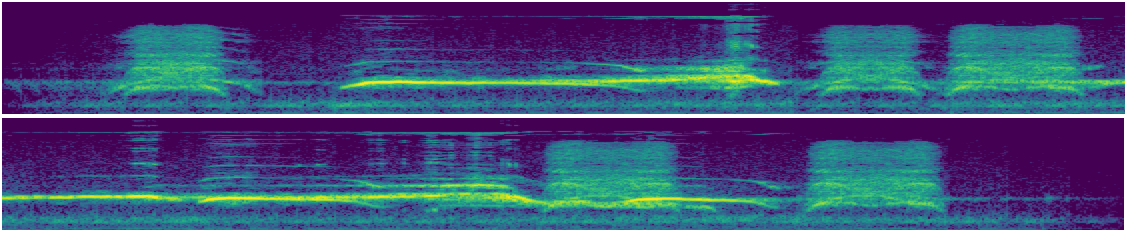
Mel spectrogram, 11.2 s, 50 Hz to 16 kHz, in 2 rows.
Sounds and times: Elictronically altered fox barks 0:06.4 - 0:10.4

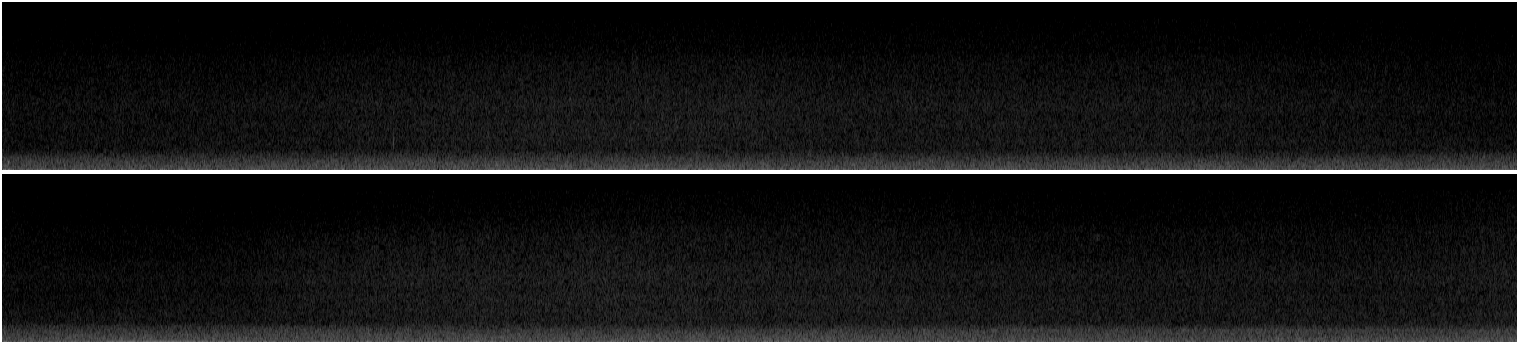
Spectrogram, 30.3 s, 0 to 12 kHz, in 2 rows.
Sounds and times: Wind 0:00.0 - 0:30.3

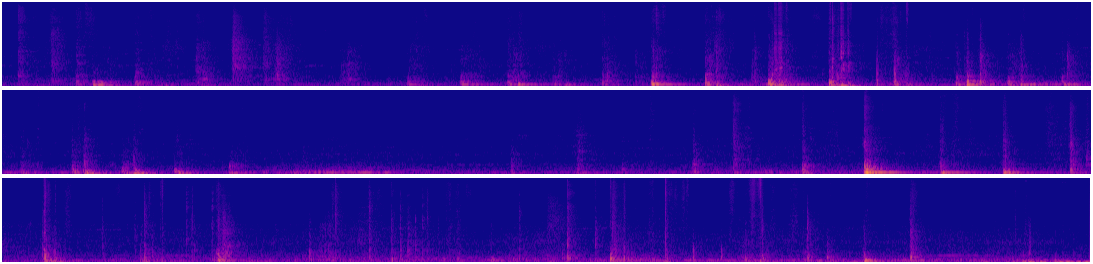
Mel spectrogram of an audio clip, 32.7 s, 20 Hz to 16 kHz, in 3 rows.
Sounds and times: running up wooden stairs 0:05.2 - 0:12.9

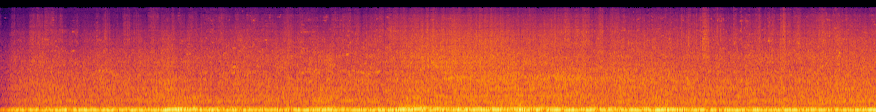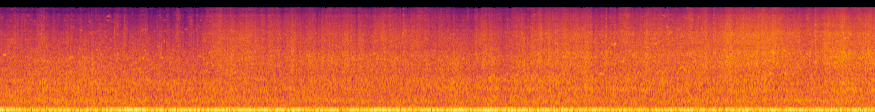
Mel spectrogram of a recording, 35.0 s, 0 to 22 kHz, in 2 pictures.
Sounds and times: Tanks on the street, tracks creaking 0:00.0 - 0:35.0

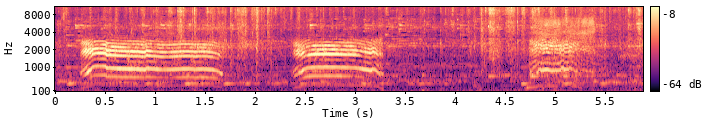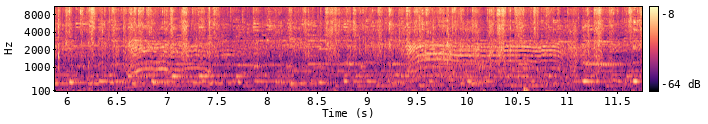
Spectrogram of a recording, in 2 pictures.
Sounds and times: flock of sheep moving from right to left 0:00.0 - 0:11.7

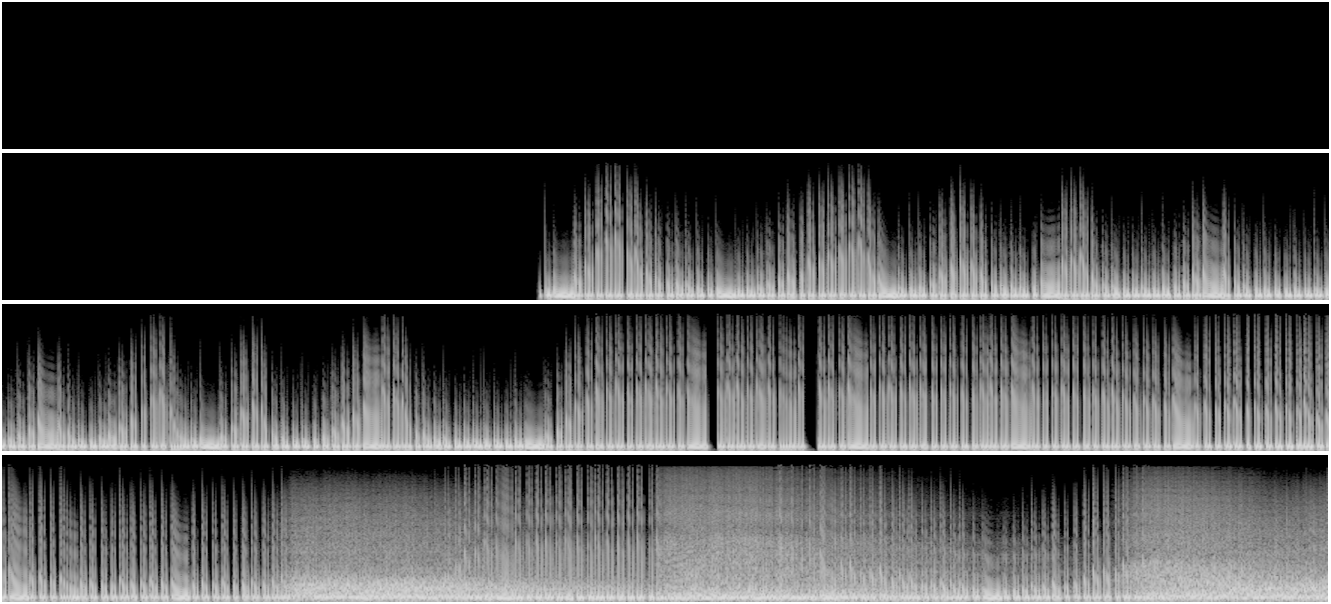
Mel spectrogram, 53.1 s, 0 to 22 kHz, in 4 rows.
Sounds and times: Acid sound 0:42.5 - 0:49.7
Acid sound 0:50.7 - 0:53.0

